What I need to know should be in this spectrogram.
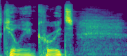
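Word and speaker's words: Kilian Kreutz: k-i-l-i-a-n underscore k-r-e-u-t-z and i could be pronouncing that last name improperly which would be a shame for someone with a german last name like mine but i think it's killing kreutz um really really fantastic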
